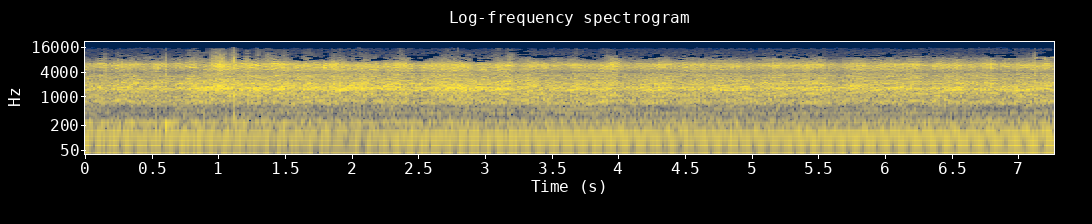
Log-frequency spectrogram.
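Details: A massed gathering of Canada geese, thousands strong, at Cheam Wetlands near Chilliwack, BC. Dense overlapping honks carry on without a break over a steady low hum.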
